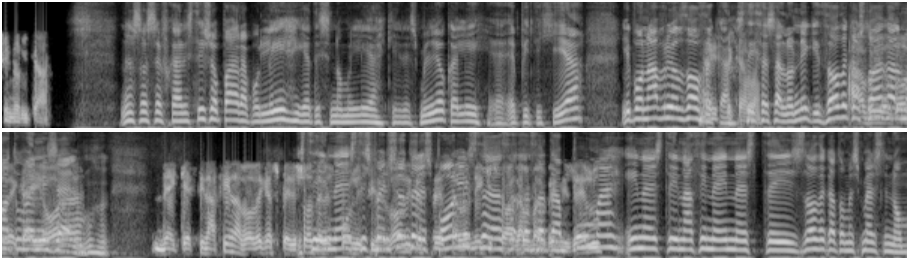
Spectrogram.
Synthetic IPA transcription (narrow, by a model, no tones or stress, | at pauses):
sinolikɐ̰ | nɐsɐse̞fxɐɾist̪iso̞pɐɾɐpo̞liʝɐt̪isino̞miliɐciɾiesmiʎokɐliepit̪içiɐlipo̞nɐvɾio̞ðo̞ðe̞kɐst̪iθe̞sɐlo̞niciðo̞ðe̞kɐst̪o̞ɐɣɐlmɐuve̞nizelu | necest̪inɐθinɐðoðekɐst̪i̥sspeɾissonst̪ispeɾiso̞t̪eɾespo̞lisθɐt̪ɐume̞ine̞st̪inɐθinɐine̞st̪izðo̞ðe̞kɐt̪o̞mesimeɾist̪ino̞m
